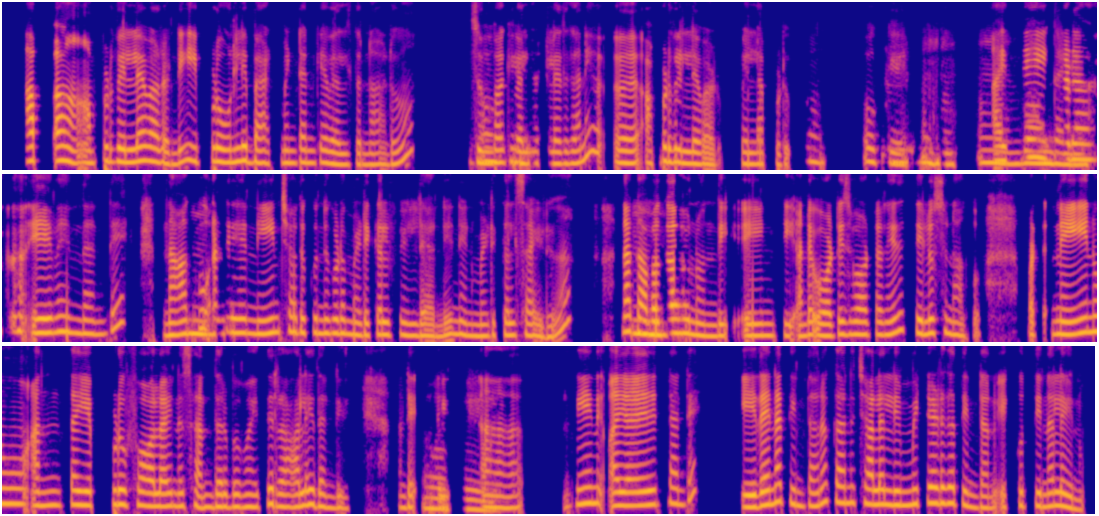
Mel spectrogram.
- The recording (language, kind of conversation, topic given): Telugu, podcast, కుటుంబంతో కలిసి ఆరోగ్యకరమైన దినచర్యను ఎలా ఏర్పాటు చేసుకుంటారు?
- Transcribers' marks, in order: other background noise; in English: "ఓన్లీ బ్యాట్ మింటెన్‌కే"; in English: "జుంబాకి"; in English: "మెడికల్"; in English: "మెడికల్ సైడ్"; in English: "వాట్ ఇస్ వాట్"; in English: "బట్"; in English: "ఫాలో"; in English: "లిమిటెడ్‌గా"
